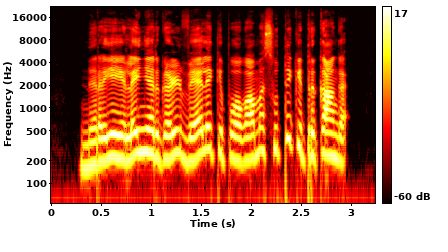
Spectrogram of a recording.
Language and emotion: Tamil, angry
